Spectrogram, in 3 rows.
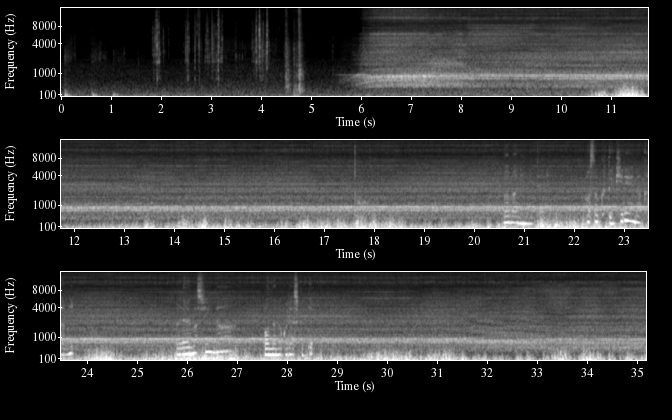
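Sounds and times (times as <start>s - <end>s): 
hair dryer blowing: 0.0s - 4.8s, 5.5s - 35.1s
clicks: 1.8s - 5.6s
speech: 22.7s - 23.8s, 27.6s - 28.6s.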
